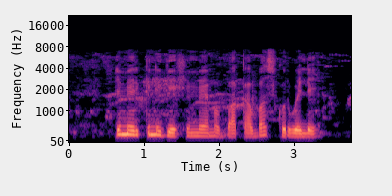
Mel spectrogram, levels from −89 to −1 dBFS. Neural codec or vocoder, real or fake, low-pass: none; real; 7.2 kHz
